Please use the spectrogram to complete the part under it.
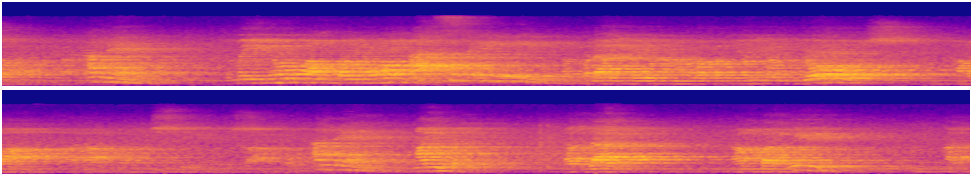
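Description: A man chants slowly through a loudspeaker in a large echoing hall.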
